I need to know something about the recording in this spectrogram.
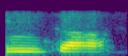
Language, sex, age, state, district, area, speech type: Telugu, male, 60+, Andhra Pradesh, N T Rama Rao, urban, conversation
